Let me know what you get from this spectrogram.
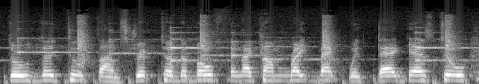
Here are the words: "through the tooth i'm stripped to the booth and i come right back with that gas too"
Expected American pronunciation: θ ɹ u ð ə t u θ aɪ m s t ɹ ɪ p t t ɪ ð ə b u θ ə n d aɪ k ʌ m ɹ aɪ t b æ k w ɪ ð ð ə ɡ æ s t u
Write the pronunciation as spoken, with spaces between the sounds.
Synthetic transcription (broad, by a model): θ ɹ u ð ə t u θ aɪ m s t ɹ ɪ p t t ɪ ð ə b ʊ f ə n aɪ k ʌ m ɹ aɪ t b æ k w ɪ ð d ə ɡ æ s t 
